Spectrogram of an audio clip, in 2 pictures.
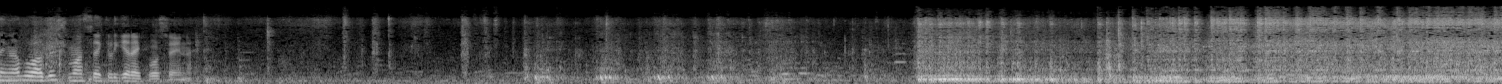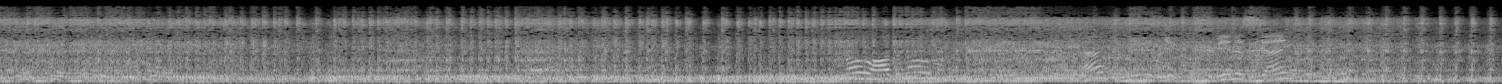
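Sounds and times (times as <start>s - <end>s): two-stroke motorcycle engine running: 9.2s - 30.0s.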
